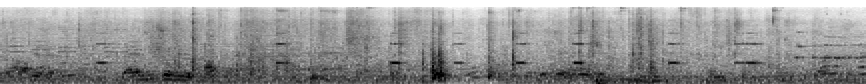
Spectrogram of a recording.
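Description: A checkout scanner beeps repeatedly.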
